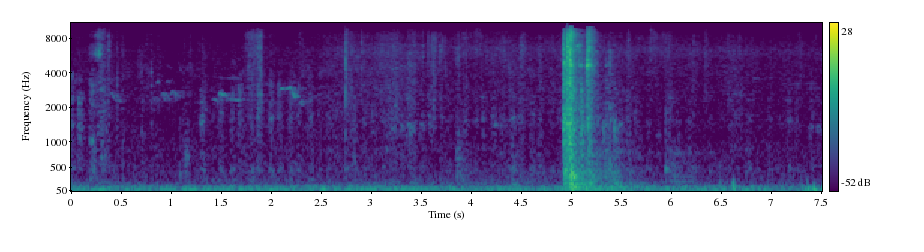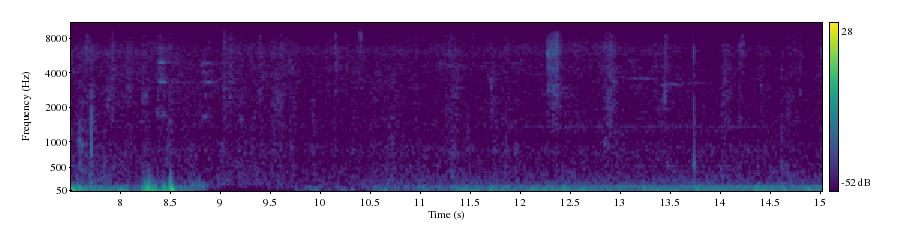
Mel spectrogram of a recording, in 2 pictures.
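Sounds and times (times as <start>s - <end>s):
dog panting and snuffling: 0.0s - 4.9s
steady low rumble: 5.5s - 8.8s.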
